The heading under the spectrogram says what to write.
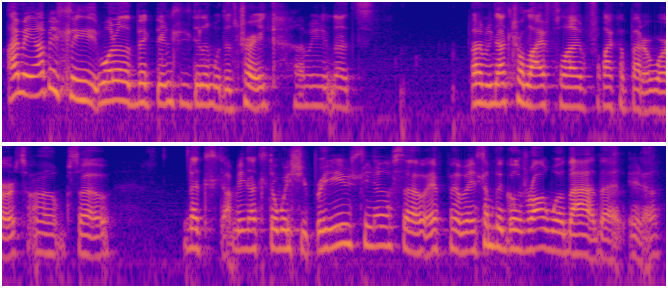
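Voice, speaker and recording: Young mom on a podcast, earnest, says "i mean" a lot, still a bit sick. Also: female voice, mid-range voice, normal speed. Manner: earnest, many fillers like "I mean" and "you know". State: recovering from illness, occasional cough. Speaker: guest, mother of a child with a rare condition. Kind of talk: podcast interview.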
